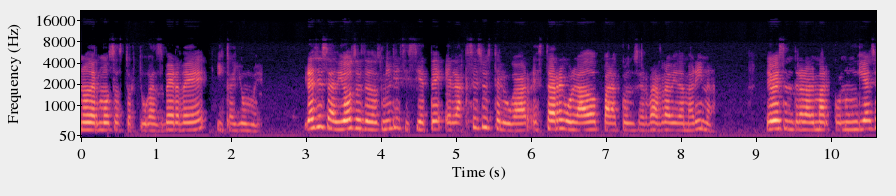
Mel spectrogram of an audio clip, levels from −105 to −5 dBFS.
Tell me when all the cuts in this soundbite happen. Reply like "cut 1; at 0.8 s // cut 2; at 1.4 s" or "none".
none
